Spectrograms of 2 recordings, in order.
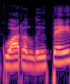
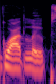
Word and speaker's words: Guadeloupe: So when I read this, it looks like Guadalupe to me. It's spelled like Guadalupe. But when I listened to the French Creole pronunciation of the island, they pronounce it Guadeloupe. So that's how I will pronounce it.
